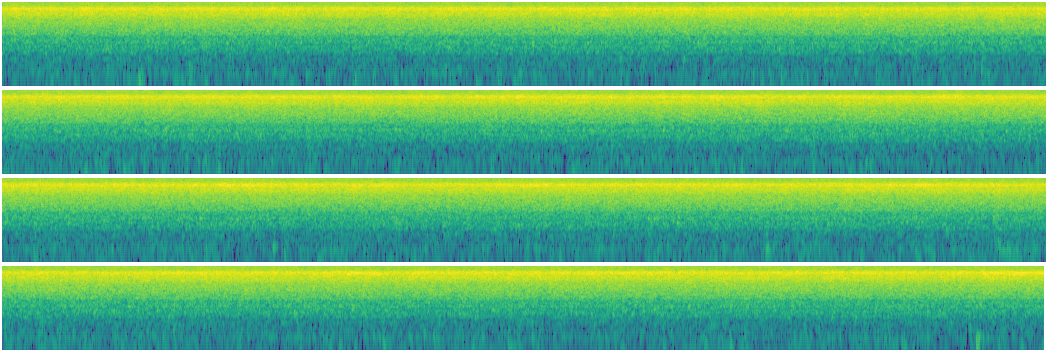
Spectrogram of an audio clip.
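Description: Waterfall falling steadily, an even rush of water.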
